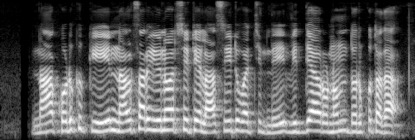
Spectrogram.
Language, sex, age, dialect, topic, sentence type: Telugu, male, 31-35, Telangana, banking, question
